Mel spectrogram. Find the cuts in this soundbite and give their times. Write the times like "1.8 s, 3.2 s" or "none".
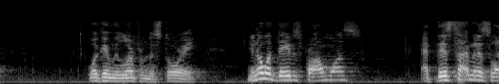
2.3 s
